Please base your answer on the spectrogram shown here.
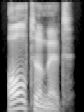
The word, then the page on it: ultimate: ʌ́ltəmət; アウチメット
